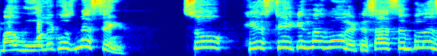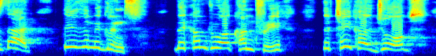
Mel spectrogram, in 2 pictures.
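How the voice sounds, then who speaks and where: A man's voice: very high-pitched, dark tone, voice pushed up. A man voicing a fussy, rambling old lady, indignant and chatty, as a character in a told story.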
